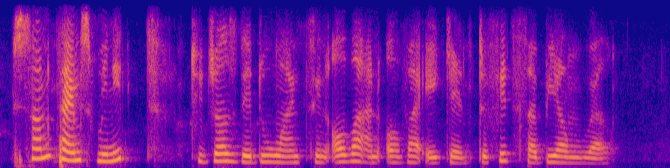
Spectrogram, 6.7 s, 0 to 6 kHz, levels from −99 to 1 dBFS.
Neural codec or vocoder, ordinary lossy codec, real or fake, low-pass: none; Opus, 16 kbps; real; 5.4 kHz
